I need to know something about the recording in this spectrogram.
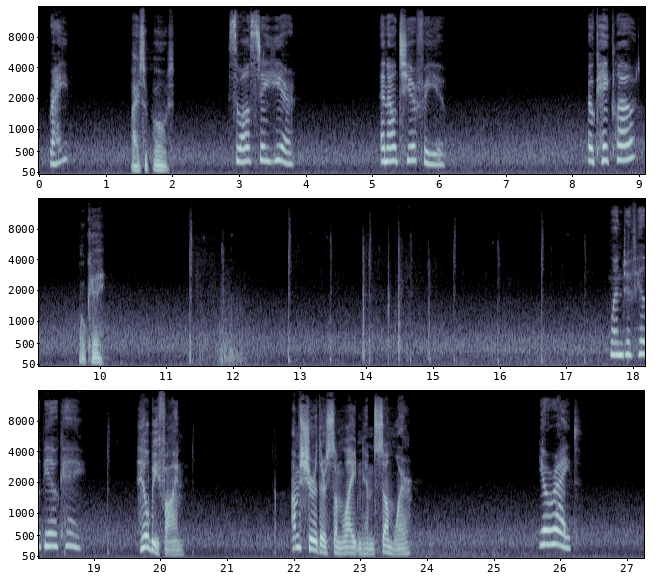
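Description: A young woman speaks softly and warmly.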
